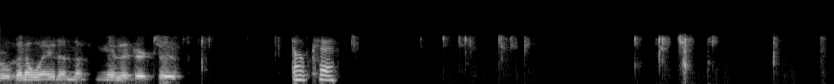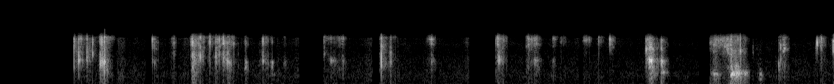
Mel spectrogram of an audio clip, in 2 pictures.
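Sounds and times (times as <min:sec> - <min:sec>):
speech: 0:00.2 - 0:02.0, 0:02.9 - 0:03.6
crinkly paper being handled: 0:04.3 - 0:05.4, 0:09.1 - 0:16.6.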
